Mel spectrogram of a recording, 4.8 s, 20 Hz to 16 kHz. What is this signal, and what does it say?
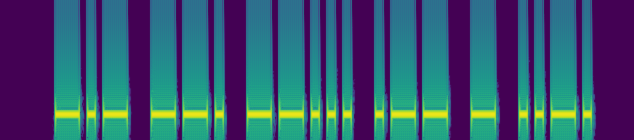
Morse code, heard as a keyed tone, about 20 wpm, 700 Hz. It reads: KG7WTF
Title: USA Call Signs - 6 Characters - Repeated 2x - 20wpm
